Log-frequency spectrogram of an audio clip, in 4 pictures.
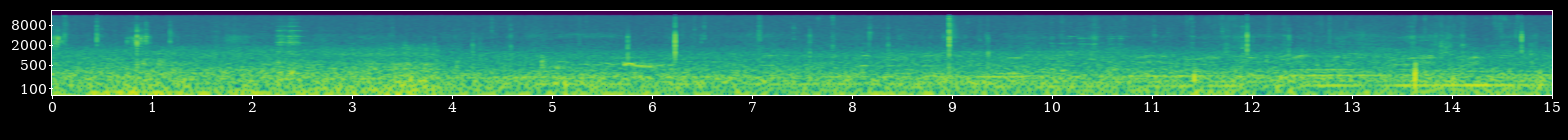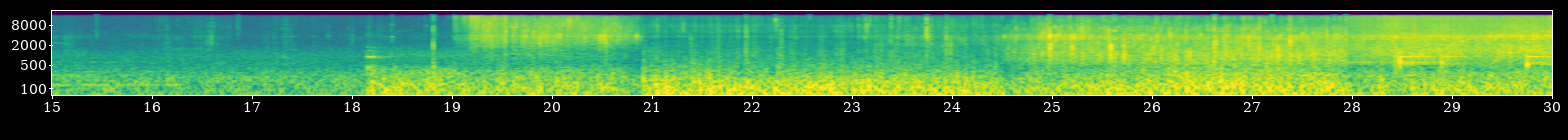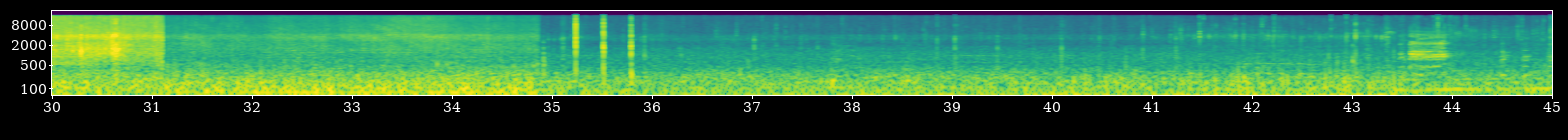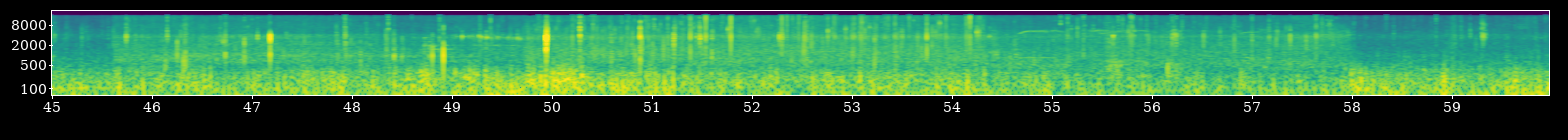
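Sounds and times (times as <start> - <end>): food sizzling on a griddle: 19.0 - 34.9, 45.6 - 58.1
egg shell cracking: 46.1 - 55.9.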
